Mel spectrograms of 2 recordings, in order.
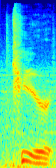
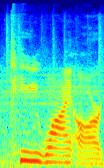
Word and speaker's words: TYR: right tier it's pronounced tier not tyr tier like after the Norse God anyway let's get into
